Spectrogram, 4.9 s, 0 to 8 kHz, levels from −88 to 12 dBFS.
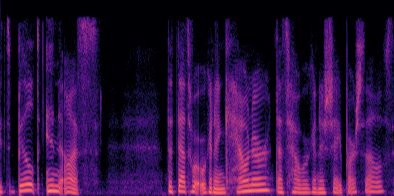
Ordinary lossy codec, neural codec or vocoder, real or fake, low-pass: MP3, 64 kbps; none; real; 7.2 kHz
